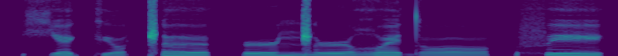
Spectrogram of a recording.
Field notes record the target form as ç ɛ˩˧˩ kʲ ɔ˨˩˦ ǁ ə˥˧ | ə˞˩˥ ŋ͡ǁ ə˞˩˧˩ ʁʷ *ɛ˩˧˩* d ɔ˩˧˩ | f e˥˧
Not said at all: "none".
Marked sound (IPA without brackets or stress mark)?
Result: ɛ˥˧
